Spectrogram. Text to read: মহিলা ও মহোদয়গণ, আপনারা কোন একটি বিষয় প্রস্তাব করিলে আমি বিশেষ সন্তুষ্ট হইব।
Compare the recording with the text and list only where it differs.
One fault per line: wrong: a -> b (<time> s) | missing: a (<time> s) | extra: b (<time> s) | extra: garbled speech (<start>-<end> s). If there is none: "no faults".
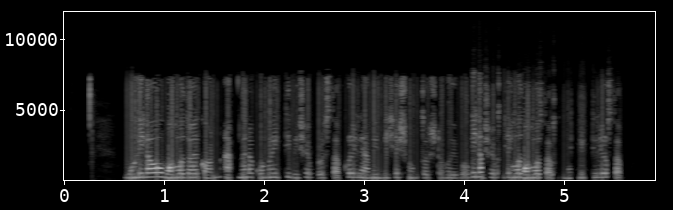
extra: garbled speech (4.1-5.6 s)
